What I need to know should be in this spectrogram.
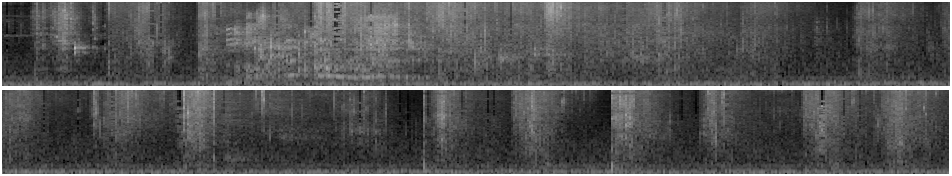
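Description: Footsteps tread slowly on a stone floor.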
